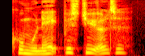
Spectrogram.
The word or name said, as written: kommunalbestyrelse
